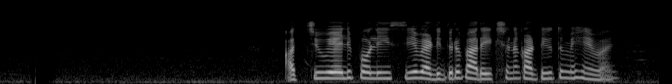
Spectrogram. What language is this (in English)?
Sinhala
